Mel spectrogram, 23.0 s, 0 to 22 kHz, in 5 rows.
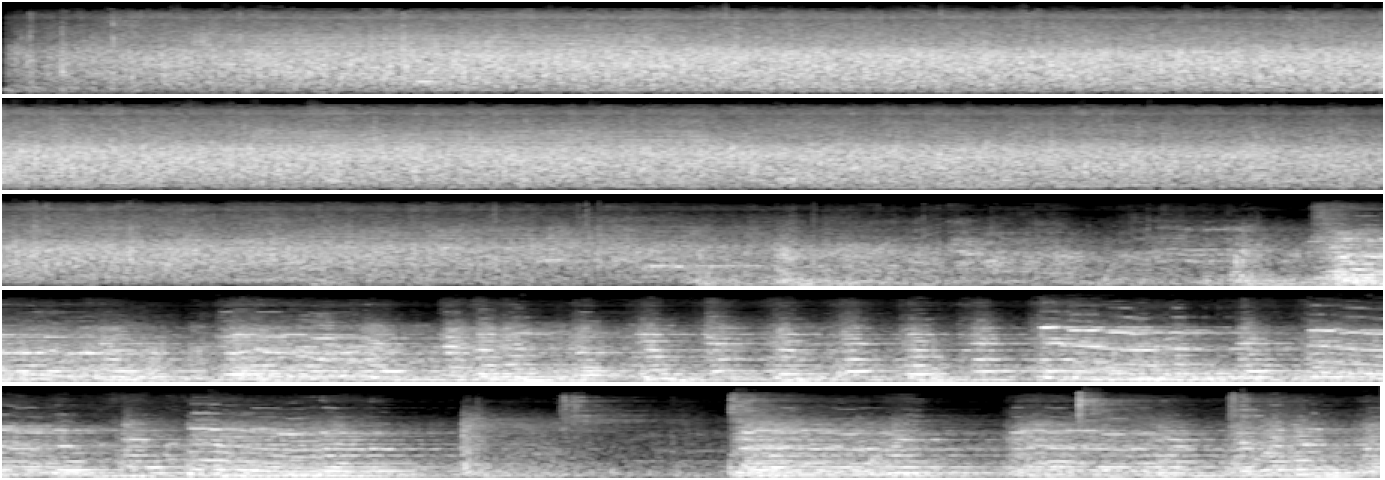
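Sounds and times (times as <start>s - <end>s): audience applauding: 0.0s - 12.6s.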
